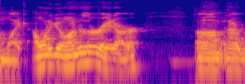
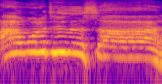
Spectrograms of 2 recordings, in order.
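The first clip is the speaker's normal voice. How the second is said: mock furious, very high, drawn-out, stretched scream; 5 dB louder than usual. Retelling a buddy screaming into the phone: imitating Scotty screaming. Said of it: "screaming at the phone".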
